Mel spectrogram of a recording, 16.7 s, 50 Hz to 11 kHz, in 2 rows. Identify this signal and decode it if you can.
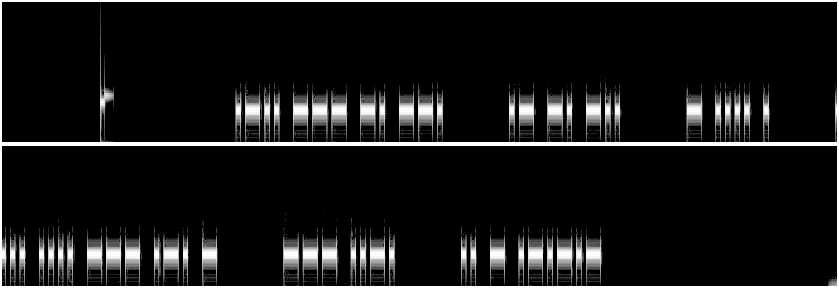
Morse code, heard as a keyed tone, about 25 wpm, 700 Hz. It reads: LONG AND THE SHORT OF IT.
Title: 2x Word-Spacing - Sentences from Top 400 Words - 25wpm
